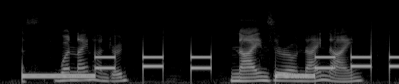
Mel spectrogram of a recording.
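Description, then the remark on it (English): A string of short touch-tone beeps from a phone keypad as a 1-900 number is dialed, pressed one at a time in an uneven rhythm, with voices speaking loudly over and between the dial tones. “We should call.”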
